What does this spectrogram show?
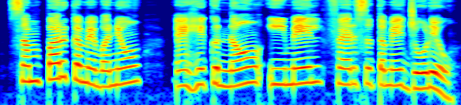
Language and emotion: Sindhi, neutral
